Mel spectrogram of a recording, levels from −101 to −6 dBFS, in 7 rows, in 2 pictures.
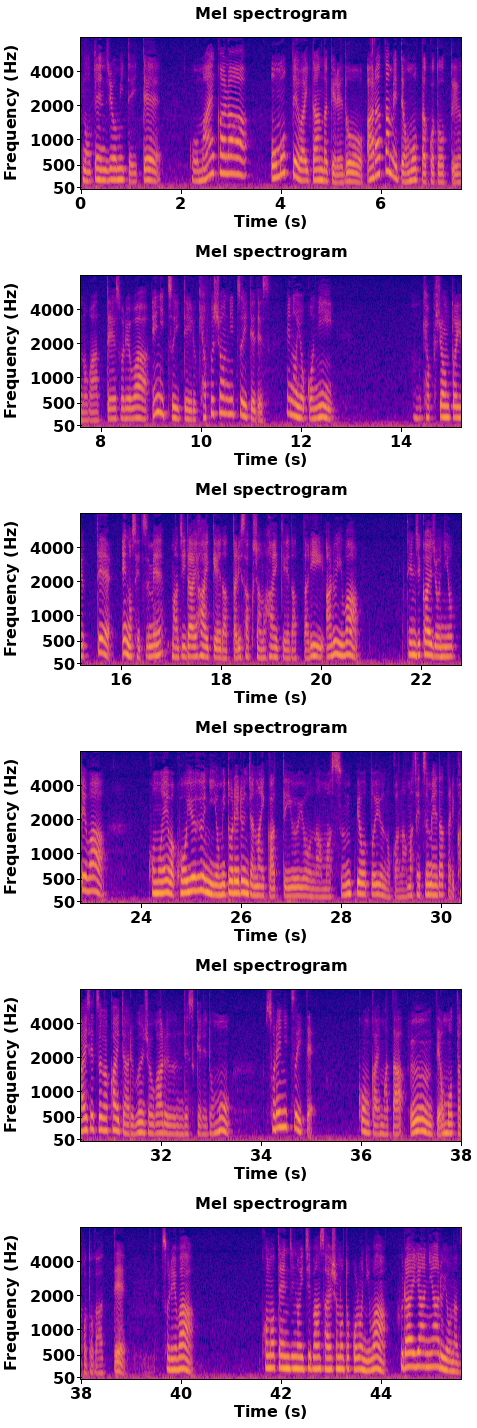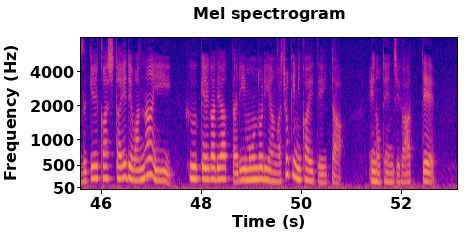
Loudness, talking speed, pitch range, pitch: -34 LUFS, 315 characters per minute, 165-230 Hz, 195 Hz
